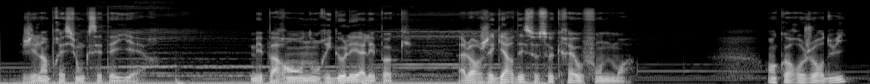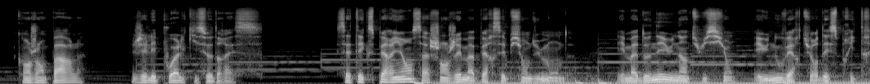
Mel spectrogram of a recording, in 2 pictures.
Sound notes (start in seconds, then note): 7.1 sigh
